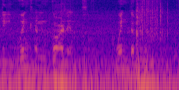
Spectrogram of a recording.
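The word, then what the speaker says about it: Wyndham: called the Windam Gardens Windam I don't think you pronounced the H right Windam not Windam let us know your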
